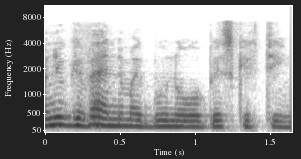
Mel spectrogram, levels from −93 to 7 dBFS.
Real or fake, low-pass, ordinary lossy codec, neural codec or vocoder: fake; 7.2 kHz; AAC, 48 kbps; codec, 16 kHz, 0.4 kbps, LongCat-Audio-Codec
